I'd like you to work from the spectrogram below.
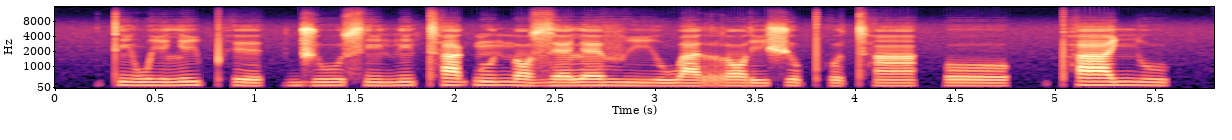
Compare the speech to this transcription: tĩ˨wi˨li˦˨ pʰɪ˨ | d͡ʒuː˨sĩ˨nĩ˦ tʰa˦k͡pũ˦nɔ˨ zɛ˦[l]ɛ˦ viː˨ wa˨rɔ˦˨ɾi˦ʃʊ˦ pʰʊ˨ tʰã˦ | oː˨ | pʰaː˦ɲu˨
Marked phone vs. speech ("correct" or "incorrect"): correct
